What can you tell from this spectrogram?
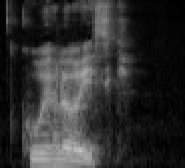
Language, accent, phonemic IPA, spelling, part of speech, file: French, France, /ku.ʁiʁ lə ʁisk/, courir le risque, verb, LL-Q150 (fra)-courir le risque.wav
- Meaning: to run the risk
